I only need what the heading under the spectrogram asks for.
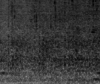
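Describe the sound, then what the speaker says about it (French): A brief burst of loud applause for Osman at a powerchair football French Cup draw, a short dense patter of clapping from a close crowd. "alors on peut applaudir Osman."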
